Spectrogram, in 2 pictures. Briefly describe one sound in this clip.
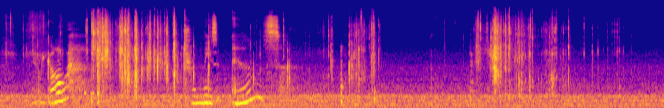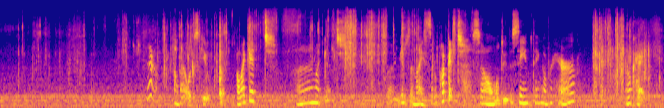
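Paper crinkles and rustles as it is handled and folded.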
